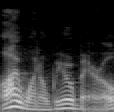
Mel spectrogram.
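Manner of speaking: soft, strangely proper voice. Telling how Bronar straightens up and speaks: Bronar's weirdest voice. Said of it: "weirdest voice goes".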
